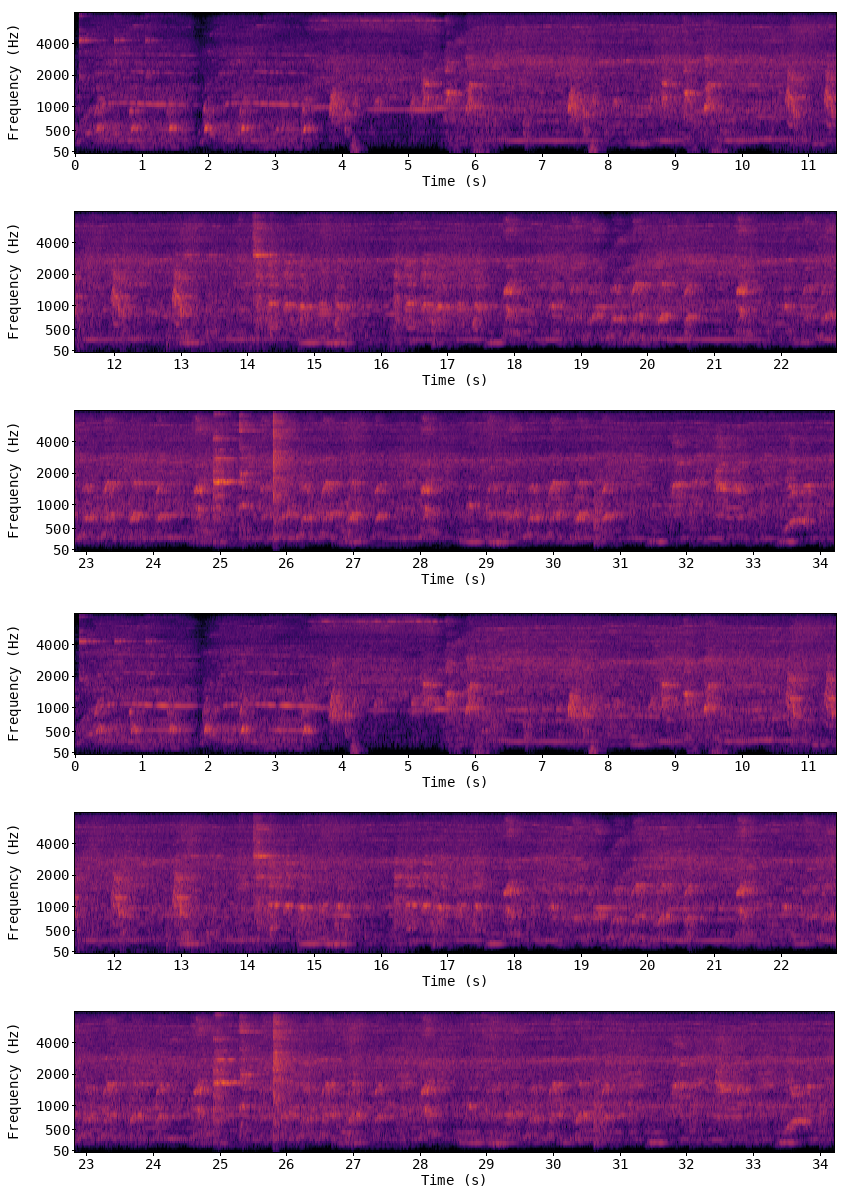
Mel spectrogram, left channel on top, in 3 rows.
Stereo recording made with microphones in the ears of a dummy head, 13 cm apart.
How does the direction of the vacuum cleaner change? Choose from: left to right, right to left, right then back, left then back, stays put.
left to right.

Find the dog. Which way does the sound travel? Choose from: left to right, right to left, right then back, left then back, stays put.
right to left.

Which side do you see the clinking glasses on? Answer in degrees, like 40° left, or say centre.
60° left.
